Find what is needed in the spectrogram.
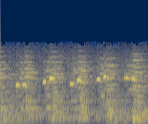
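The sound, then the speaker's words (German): A whistled melody in a cheerful song, bright and clear in short repeated phrases with a steady rhythm over a fuller musical accompaniment. “Kannst du pfeifen, Johanna? Das kann ich das.”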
